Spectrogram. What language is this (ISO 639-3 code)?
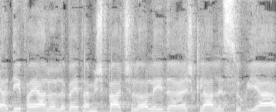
heb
